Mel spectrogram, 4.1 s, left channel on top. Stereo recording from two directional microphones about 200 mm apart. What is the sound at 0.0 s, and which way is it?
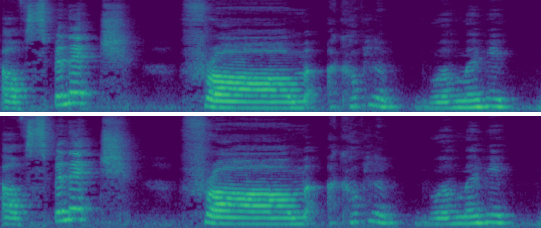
Speech, centre (ahead or behind).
